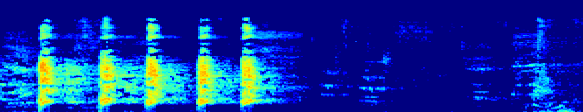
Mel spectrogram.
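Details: Dog at a Thursday-night agility training session barking in a run of five sharp, loud barks about half a second apart, then quieter sounds of the hall with faint voices and a brief low noise at the end.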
